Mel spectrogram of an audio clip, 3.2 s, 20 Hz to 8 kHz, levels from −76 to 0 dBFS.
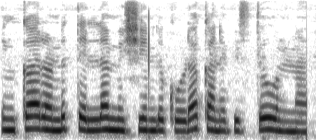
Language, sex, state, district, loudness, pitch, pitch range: Telugu, female, Telangana, Mahabubabad, -12 LUFS, 240 Hz, 225-250 Hz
